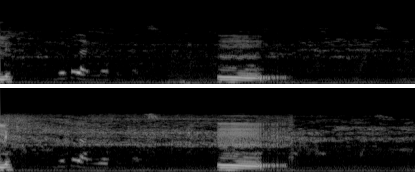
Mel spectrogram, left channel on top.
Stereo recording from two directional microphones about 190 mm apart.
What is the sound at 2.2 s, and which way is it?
Speech, 5° left (ahead or behind).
